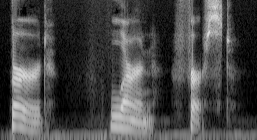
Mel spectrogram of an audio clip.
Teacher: It's a central vowel. Lips may be gently rounded. Tongue is in the middle of the mouth, raised just a bit. It's a long, steady sound.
